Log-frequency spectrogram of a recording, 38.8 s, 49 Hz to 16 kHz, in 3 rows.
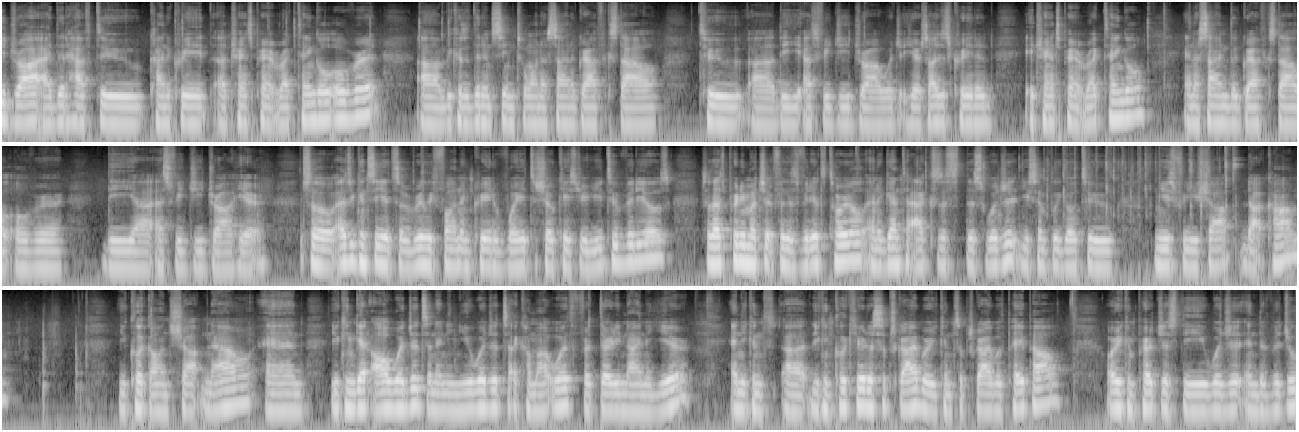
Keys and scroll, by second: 23.2-25.5 typing.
